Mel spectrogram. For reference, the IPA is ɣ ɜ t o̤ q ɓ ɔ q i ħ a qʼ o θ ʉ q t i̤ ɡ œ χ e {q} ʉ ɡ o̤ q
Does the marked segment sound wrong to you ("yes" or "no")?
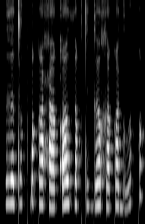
no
